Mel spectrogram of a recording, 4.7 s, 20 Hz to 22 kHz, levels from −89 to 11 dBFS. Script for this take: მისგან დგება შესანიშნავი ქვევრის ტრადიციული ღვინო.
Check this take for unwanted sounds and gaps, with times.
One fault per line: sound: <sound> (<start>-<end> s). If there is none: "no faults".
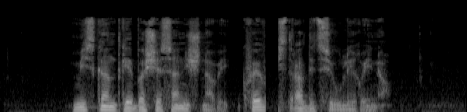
sound: dropout (2.6-2.8 s)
